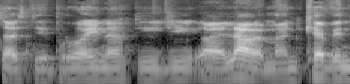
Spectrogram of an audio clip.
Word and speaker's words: De Bruyne: Pronounced as De Bruyne, DG.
